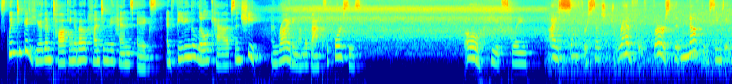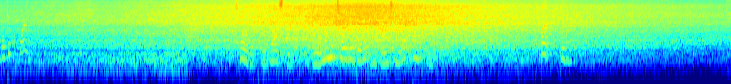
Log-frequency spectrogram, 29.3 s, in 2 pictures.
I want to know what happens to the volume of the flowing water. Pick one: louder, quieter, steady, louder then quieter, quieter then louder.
louder then quieter.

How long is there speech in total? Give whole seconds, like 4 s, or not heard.
18 s.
